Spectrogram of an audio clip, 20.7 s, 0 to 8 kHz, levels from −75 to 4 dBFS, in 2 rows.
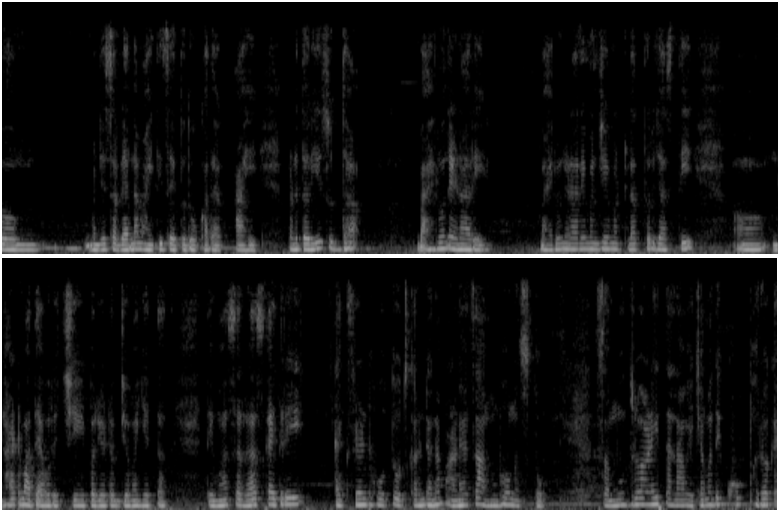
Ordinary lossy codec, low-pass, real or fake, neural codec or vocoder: none; 7.2 kHz; real; none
